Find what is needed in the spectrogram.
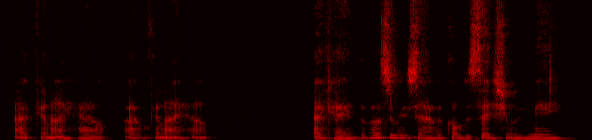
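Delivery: very quiet, barely audible mumbled reading aloud. Reading out a question about a pastor and his family: mumbling. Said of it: "Sorry, I'm mumbling".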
